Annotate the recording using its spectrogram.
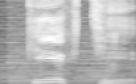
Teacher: можуть бути перевірені наприклад у потоці швидкого мовлення в слові кігті глухий приголосний кір впливає на вимову попереднього дзвінкого приголосного г ніби оглушуючи його аж до х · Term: уподібненням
